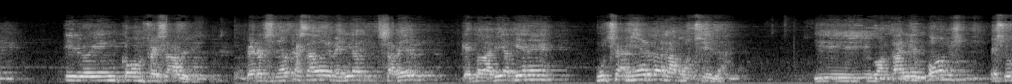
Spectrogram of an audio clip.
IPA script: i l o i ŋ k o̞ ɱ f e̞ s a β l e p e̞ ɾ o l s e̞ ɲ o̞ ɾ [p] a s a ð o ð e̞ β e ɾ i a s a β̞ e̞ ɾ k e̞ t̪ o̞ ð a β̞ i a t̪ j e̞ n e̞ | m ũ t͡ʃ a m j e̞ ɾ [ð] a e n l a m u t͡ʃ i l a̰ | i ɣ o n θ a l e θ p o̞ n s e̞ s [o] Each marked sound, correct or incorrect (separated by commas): incorrect, correct, incorrect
